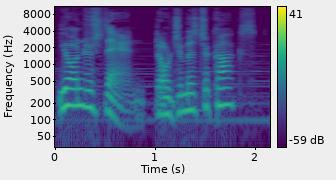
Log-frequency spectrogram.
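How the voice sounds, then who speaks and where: Gravelly old grump in radio drama, scoffing and worried, super animated, faint music behind. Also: male voice, fairly high pitch, normal speed. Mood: worried, indignant. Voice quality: creaky, gravelly. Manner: fretful, scoffing, stammering. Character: crotchety, worried old man, stubbornly down-to-earth.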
